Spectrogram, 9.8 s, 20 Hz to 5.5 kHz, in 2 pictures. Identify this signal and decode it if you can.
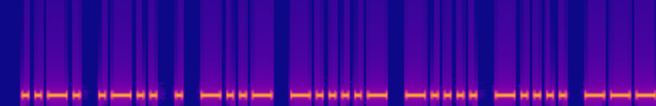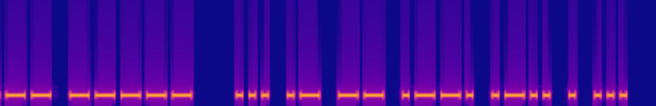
Morse code, heard as a keyed tone, about 25 wpm, 600 Hz. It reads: FLEX-6600 SAMPLES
